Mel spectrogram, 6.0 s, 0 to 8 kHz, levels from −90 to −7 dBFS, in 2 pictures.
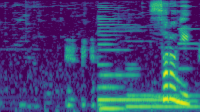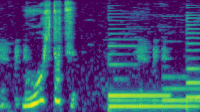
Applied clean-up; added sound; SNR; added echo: classical method Wiener filter.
